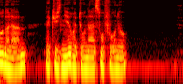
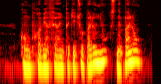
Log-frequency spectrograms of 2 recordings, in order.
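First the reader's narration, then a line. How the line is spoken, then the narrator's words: Timid remark. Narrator (French): fit timidement observer Sébastien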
